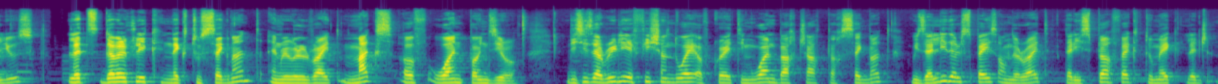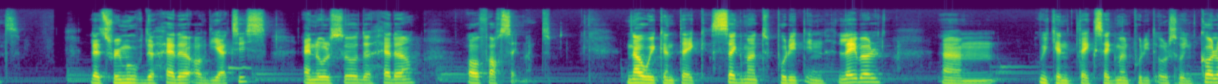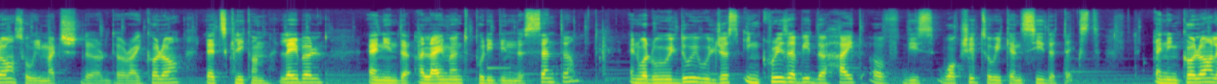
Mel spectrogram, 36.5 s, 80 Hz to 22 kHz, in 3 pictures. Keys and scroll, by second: 2.7 Return, 4.6 Return, 20.6 super+z.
